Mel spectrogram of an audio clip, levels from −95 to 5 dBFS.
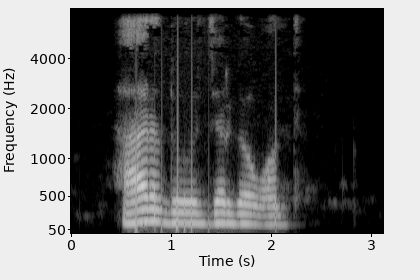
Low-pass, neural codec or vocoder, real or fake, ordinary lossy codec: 7.2 kHz; none; real; AAC, 48 kbps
